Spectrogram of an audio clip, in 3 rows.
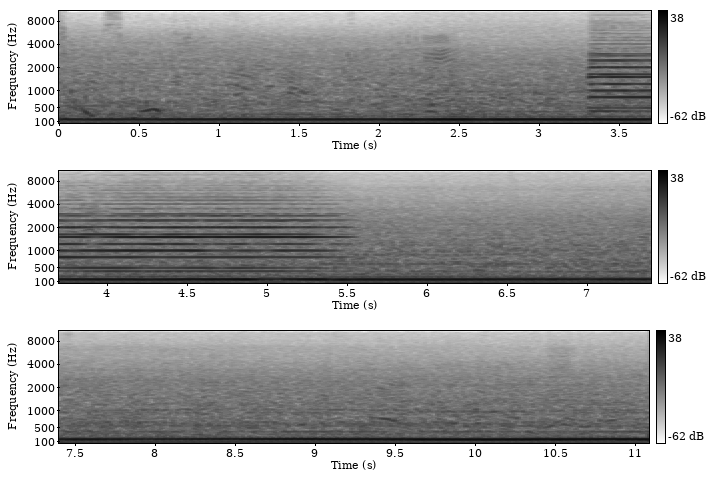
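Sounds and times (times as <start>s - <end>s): car engine idling: 0.0s - 11.0s
steady horn-like tone: 3.3s - 5.7s.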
